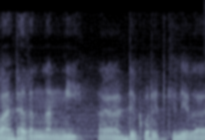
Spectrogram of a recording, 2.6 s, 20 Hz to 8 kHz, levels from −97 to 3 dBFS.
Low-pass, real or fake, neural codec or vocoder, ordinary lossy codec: none; fake; codec, 16 kHz, 1.1 kbps, Voila-Tokenizer; none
